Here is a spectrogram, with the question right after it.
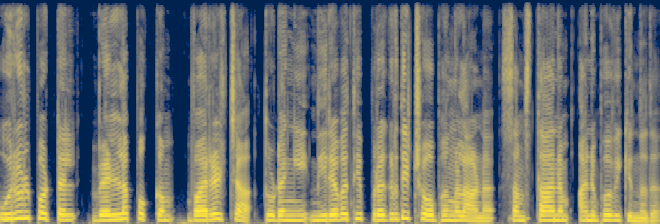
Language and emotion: Malayalam, neutral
